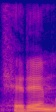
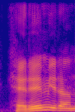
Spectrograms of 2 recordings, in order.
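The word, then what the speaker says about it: חרם: 히브리 말로는 케렘이라고 말하는데, 케렘 혹은 헤렘이라고도 표기하고 케렘이라고 하는 발음, 히브리어의 거친 발음, 헤렘이라는 이 말은 특별한 뜻을 가졌습니다. 헤렘이란 말은 완전히 멸할 것이라는 뜻을 가지고 있어요.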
